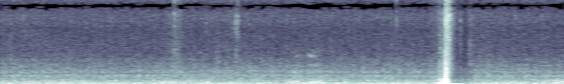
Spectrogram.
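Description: A single loud, sharp bang about three seconds in, over a steady low background rumble.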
